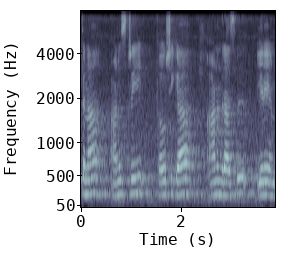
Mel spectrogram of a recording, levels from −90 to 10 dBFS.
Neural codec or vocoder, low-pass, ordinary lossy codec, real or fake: none; 7.2 kHz; none; real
